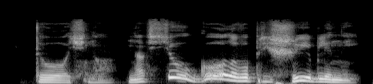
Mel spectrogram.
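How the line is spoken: Young woman's exclamation. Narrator (Russian): воскликнула девушка

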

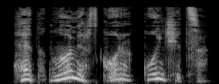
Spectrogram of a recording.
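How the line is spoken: Little dog whispering. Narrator (Russian): прошептала собачка

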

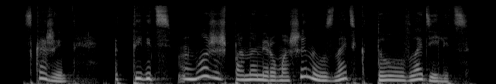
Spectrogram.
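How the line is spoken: Cooed. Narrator (Russian): проворковала я

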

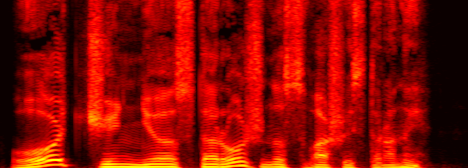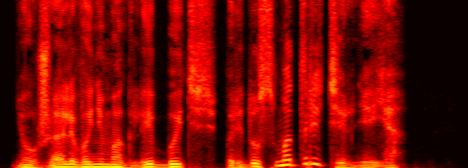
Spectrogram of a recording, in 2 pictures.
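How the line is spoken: Muttered into ear. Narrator (Russian): Ильдефонс пробормотал на ухо Вермулиану

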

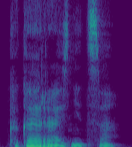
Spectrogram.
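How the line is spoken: Muttered. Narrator (Russian): буркнул он

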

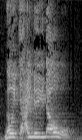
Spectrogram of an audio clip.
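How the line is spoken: Old man roaring loudly. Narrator (Vietnamese): lão thủ tịch hộ pháp gầm to lên

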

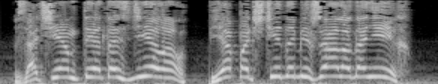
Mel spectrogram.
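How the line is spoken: Clinging, shouting. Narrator (Russian): она вцепилась в меня и закричала

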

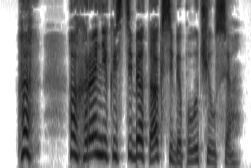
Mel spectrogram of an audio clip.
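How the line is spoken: Chuckling. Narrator (Russian): хохотнул Иваныч

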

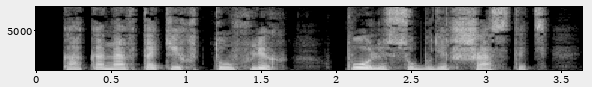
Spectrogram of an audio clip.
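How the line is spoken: Angry muttering. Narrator (Russian): сердито пробормотал Гордон

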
